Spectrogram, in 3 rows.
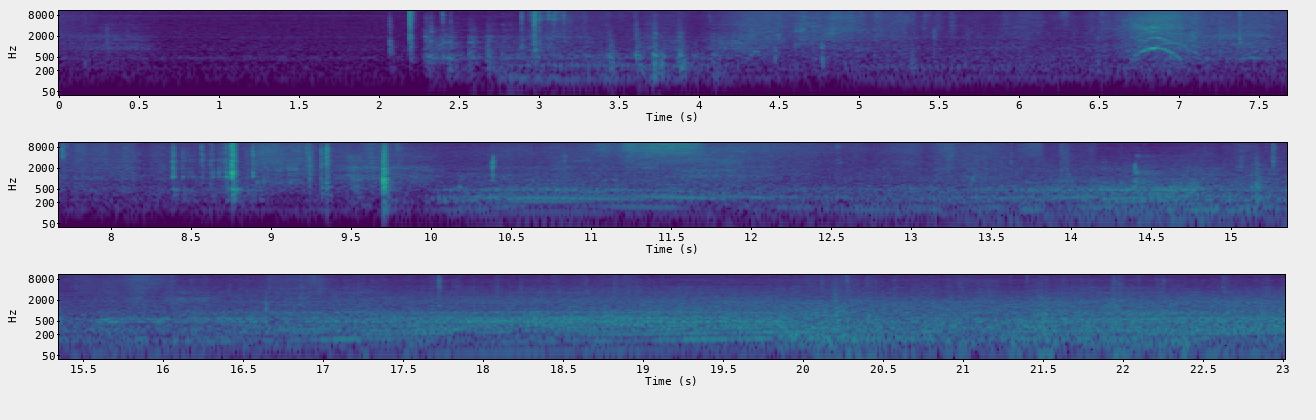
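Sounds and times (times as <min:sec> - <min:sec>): sharp clicks in car cabin: 0:02.0 - 0:04.0
car engine idling: 0:09.5 - 0:23.0.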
